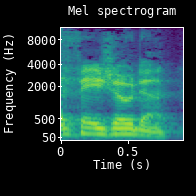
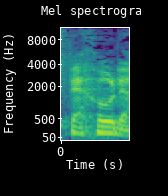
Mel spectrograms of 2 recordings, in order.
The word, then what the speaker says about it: Feijoada: No, it's actually... It's pronounced almost exactly as it's written. – Oh. – Feijoada. – Feijoada. – But I thought it was fejoda, and I was telling everyone on the shoot for like 2 months, and then... And this prop stylist came in and being like, you're an idiot. That isn't how it's pronounced.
